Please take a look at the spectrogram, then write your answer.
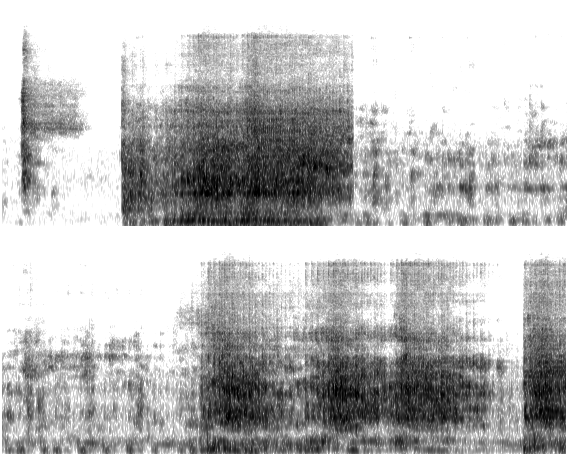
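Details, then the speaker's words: Honda Karisma motorcycle engine that once ran out of oil starts, then a harsh heavy clatter from between block and crankcase rises with revs; suspected piston or connecting rod damage: connecting rod big-end knock, before teardown. "Ini untuk suaranya itu, dia di bagian mesin tengah ya, di bagian blok, antara blok sama crankcase."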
